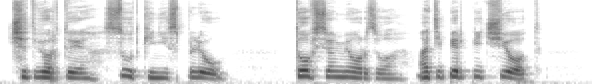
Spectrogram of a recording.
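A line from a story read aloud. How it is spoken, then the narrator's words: Rustling broken whisper. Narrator (Russian): шелестел в комнате прерывистый шепот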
